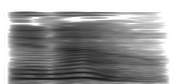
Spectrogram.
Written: enow

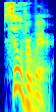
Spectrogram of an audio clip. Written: silverware

